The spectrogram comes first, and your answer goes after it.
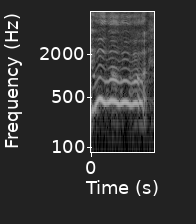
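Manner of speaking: high, loud "woo woo woo"; excited whooping. Acted. Acts his excitement about New York.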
